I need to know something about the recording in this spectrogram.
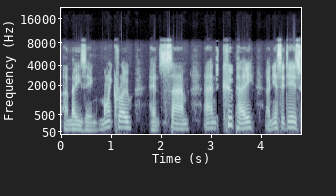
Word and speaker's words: Coupé: micro hence Sam and Coupe and yes it is Coupe that's the corect correct pronunciation with the uh the French style pronunciation um Coupe because from the side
